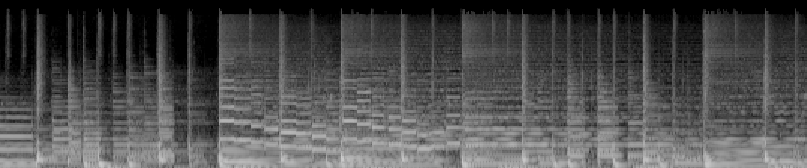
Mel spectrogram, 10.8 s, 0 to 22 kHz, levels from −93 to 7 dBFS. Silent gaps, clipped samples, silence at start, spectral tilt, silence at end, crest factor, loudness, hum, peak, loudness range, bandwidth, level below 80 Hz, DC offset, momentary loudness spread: none; under 0.1%; 0 s; -6 dB/octave; 0 s; 20 dB; -26 LUFS; none; -4 dBFS; 4 LU; 18 kHz; -32 dBFS; under 0.1%; 8 LU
